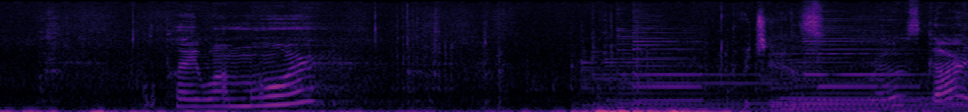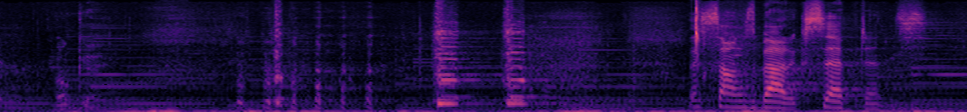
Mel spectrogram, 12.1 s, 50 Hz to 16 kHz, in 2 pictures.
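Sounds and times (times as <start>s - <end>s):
acoustic guitar chord strummed: 4.0s - 10.3s.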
